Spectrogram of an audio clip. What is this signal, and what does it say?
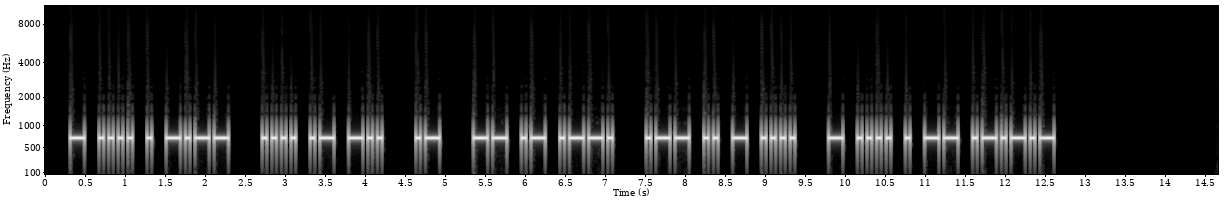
Morse code, heard as a keyed tone, about 21 wpm, 700 Hz. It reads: THEY HAD A MAP WITH THEM.
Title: Sentences from Top 1000 Words - Review Part 2 - 20wpm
